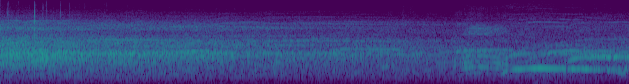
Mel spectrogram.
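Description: A large crowd screams and cheers loudly.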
